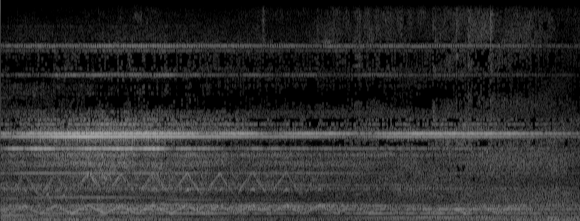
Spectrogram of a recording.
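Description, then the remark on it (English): An ambulance siren wails continuously, rising and falling in quick, steady cycles, loud, over a low rumble of road traffic. “And this very kind person laid me on the floor, they got an ambulance.”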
